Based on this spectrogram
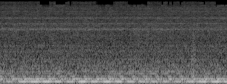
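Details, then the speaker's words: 1971 Ford Mustang Sportsroof (351 per tags), revived after 14 years, no coolant in it: steady low V8 lope with even beat, no ticking or knocking; owner notes a little blow-by but calls it success, normal warm idle. "Got a little blow by. Hey, I'll take that. I call that a success."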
